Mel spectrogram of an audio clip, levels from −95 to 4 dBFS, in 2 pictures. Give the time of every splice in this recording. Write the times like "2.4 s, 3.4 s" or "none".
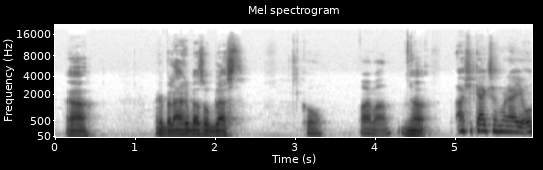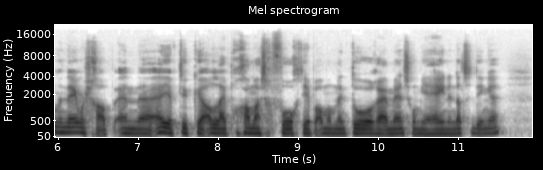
none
